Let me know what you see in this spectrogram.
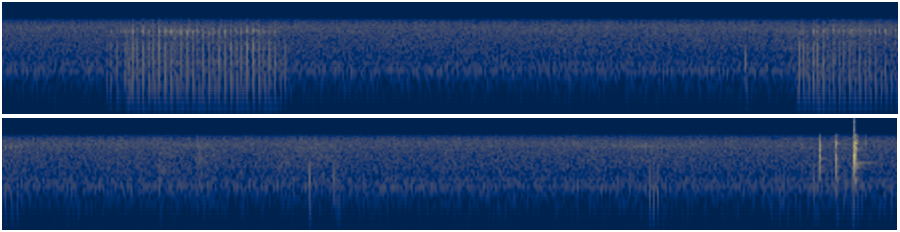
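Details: A sleeping dog snoring: two rough, rattling breaths a few seconds apart over a steady room hum.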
